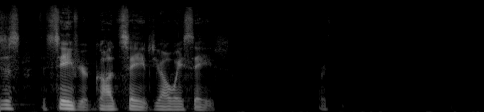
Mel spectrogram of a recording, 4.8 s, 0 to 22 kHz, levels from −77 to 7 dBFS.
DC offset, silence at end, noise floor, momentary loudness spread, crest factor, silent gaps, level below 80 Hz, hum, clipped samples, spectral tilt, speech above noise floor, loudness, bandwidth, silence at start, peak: under 0.1%; 1.6 s; -77 dBFS; 10 LU; 28 dB; none; -74 dBFS; none; under 0.1%; -3.5 dB/octave; 43 dB; -33 LUFS; 19 kHz; 0 s; -10 dBFS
